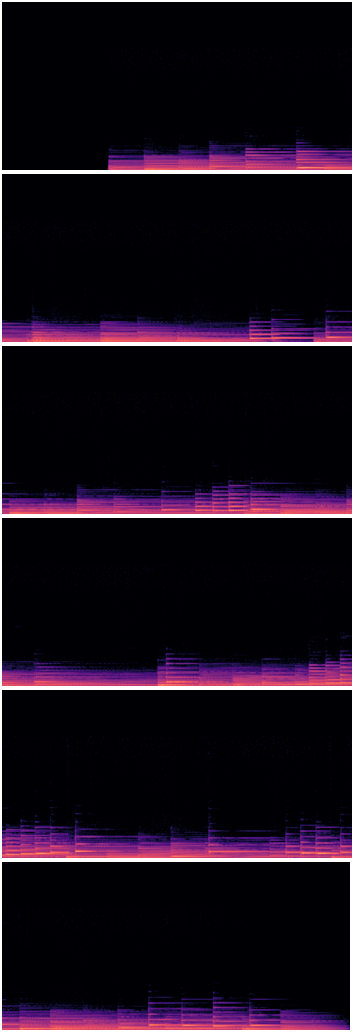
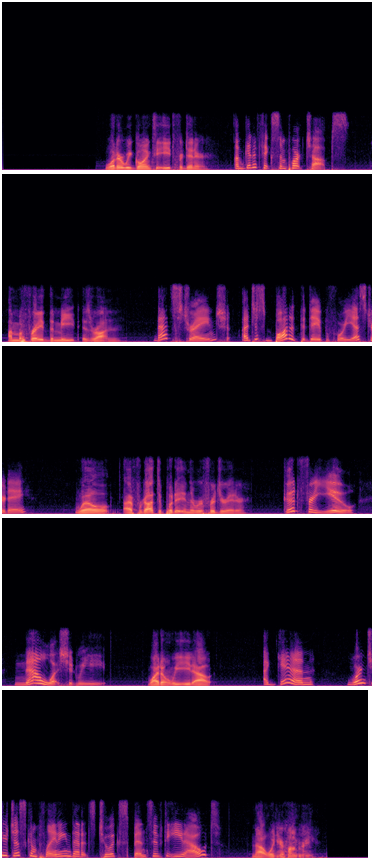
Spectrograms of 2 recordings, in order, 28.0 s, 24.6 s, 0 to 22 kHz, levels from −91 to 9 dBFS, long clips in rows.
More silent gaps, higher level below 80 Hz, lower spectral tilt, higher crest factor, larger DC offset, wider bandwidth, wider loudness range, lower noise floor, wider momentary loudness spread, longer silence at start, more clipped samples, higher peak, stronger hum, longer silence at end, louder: neither; second, -46 dBFS vs -36 dBFS; first, -11 dB/octave vs -6 dB/octave; about the same, 16 dB vs 18 dB; second, under 0.1% vs 0.8%; second, 4.3 kHz vs 7.8 kHz; about the same, 5 LU vs 5 LU; first, under -90 dBFS vs -80 dBFS; second, 10 LU vs 14 LU; about the same, 1.4 s vs 1.4 s; neither; second, -10 dBFS vs -2 dBFS; neither; second, 0.1 s vs 0.55 s; second, -26 LUFS vs -20 LUFS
